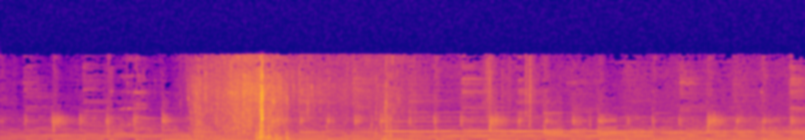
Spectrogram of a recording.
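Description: Waterside ambience at the Grand Canal Dock Basin: water drips and sloshes steadily against a constant low hum, with a louder splashing burst early on. No one speaks.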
